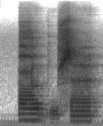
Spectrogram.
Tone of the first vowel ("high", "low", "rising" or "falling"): high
